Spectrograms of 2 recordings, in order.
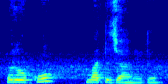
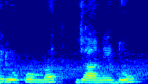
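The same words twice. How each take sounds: First: रोको set apart, then मत जाने दो as one piece; pause after रोको. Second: रोको मत joined, then a break before जाने दो; pause after मत. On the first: Teacher recapping the other reading, pause after रोको. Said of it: "शब्द के बाद विराम दिया गया". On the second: Teacher recapping the Hindi example, pause after मत. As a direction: run रोको मत together, set जाने दो apart. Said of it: "आपने नहीं रोका और जाने दिया". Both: Shown as a demonstration.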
